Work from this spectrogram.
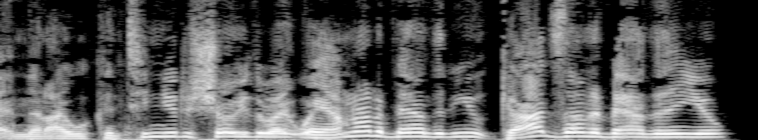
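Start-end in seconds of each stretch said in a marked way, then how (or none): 1.6-3.7 higher, pressing hard on not; insist, not abandoning you; emphatic reassurance. Acted. Shmuel promises the people he stays, with emphatic stress.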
